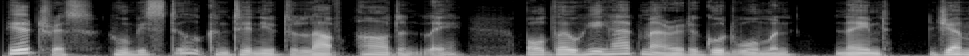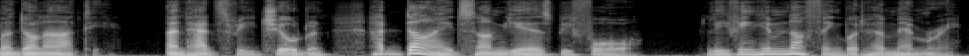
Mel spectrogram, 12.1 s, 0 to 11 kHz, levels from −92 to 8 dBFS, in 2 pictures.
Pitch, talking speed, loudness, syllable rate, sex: 105 Hz, 165 wpm, -22 LUFS, 4.9 syllables/s, male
